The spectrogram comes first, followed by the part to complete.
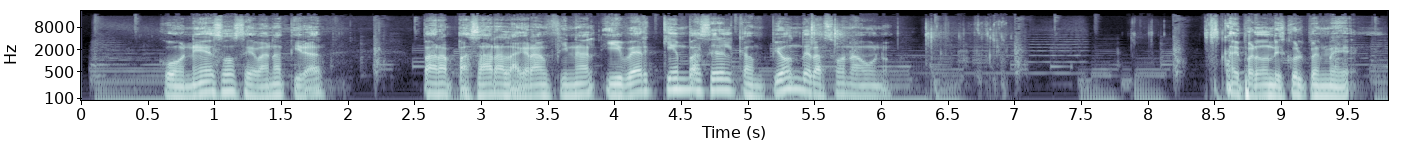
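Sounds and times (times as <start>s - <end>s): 
speech: 0.6s - 2.0s, 2.6s - 6.2s, 8.6s - 9.6s
speaker with a drying throat sipping water: 5.5s - 7.1s.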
